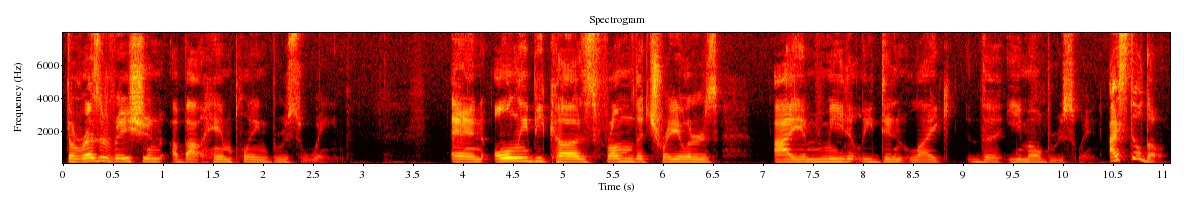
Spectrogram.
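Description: Brief: high-pitched young male podcast co-host, opinionated, swears, casual banter. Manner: opinionated, swears freely, quick asides. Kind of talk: casual chat.

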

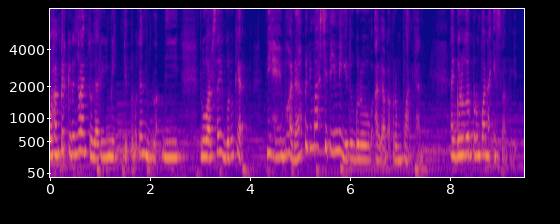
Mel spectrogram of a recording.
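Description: Chatty high-voiced woman telling a story. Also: dark tone. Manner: chatty, with frequent self-corrections and fillers. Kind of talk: casual spoken storytelling.

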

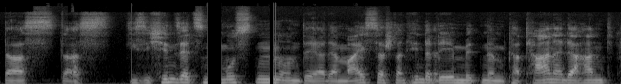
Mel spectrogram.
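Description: Blunt martial arts coach, man, mid-pitch voice, lively storyteller who swears a lot. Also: moderate pace, a little hiss or hum. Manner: animated, acts out both sides of a story, swears freely; gets loud when worked up. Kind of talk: casual storytelling in a podcast interview.

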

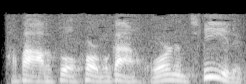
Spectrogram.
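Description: A man telling a traditional story in a lively, colloquial way, with asides to the audience. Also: mid-range voice, fast talker, highs cut off, slight background noise. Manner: animated, colloquial, conversational asides.

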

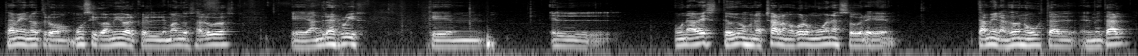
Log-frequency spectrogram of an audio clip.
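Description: A man with an Argentine accent, hosting a relaxed conversation. He talks in a reflective, unhurried way and laughs often. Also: lowish voice. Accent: Argentine Spanish. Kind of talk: casual chat.

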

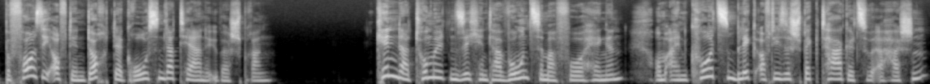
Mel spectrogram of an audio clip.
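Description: A woman narrates a comic short story with a playful, expressive delivery. Her voice sits a little high, and the recording is close and dry with no room sound. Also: no echo.

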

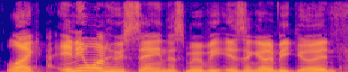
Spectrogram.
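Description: A young man hosts a laid-back film podcast in a slightly high voice, sliding between excitement and filler words. He swears freely. The sound is dry and close. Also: moderate pace, clear, resonant tone, dry recording. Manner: excitable, swears a lot, lots of "like". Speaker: podcast host. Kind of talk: casual chat.

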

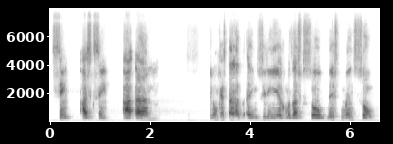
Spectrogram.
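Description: A man with a European Portuguese accent speaks in a bright, fairly high voice. He is a guest in a casual chat, hesitating and rambling as he explains things with mock seriousness. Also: little pitch movement, moderate pace, poor audio. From a village near Leiria, Portugal. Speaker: podcast guest calling in.

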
